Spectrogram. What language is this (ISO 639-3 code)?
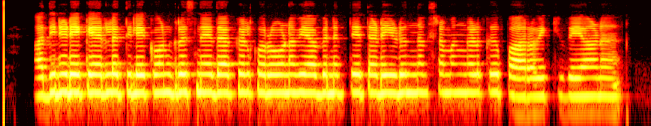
mal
